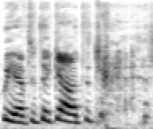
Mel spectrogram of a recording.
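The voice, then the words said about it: Exaggerated comedic Italian accent. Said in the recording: “it's like the most comedic Italian accent ever”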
